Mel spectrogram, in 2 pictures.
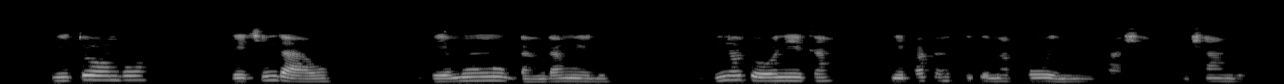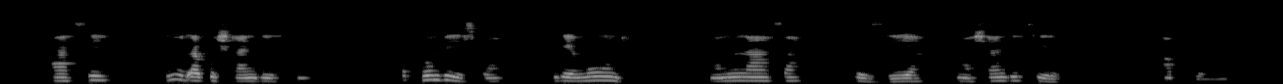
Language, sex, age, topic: Ndau, female, 36-49, health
